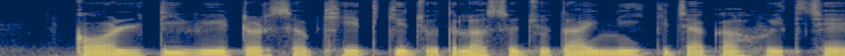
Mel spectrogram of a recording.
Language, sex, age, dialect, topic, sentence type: Maithili, male, 41-45, Southern/Standard, agriculture, statement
